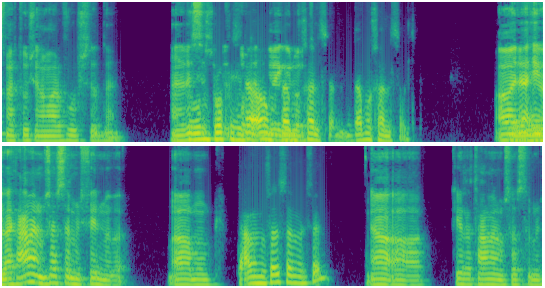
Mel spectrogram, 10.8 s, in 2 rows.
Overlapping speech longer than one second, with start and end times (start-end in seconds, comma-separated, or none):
1.9-3.1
